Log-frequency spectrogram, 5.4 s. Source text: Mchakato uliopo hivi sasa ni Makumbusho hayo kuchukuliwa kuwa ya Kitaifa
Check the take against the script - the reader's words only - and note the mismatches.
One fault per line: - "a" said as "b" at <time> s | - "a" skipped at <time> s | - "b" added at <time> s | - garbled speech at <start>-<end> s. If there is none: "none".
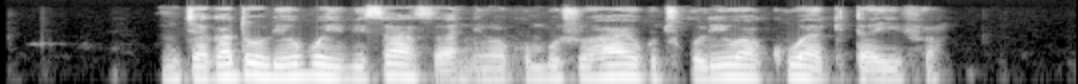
none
